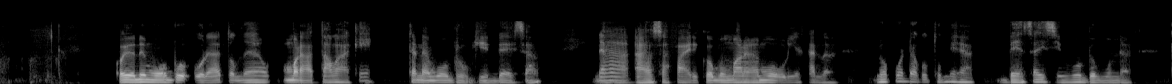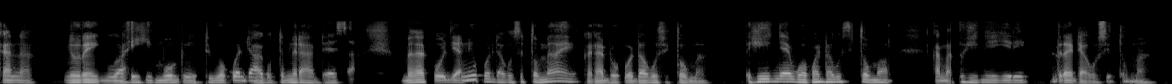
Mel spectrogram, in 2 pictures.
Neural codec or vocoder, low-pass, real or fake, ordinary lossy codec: codec, 16 kHz, 1 kbps, X-Codec, HuBERT features, trained on balanced general audio; none; fake; none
